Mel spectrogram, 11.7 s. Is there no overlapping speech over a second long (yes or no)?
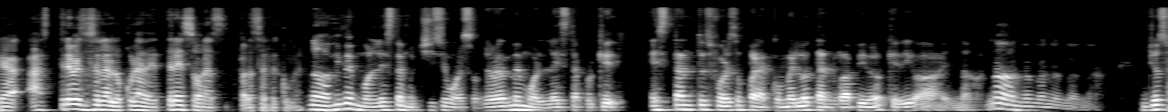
yes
